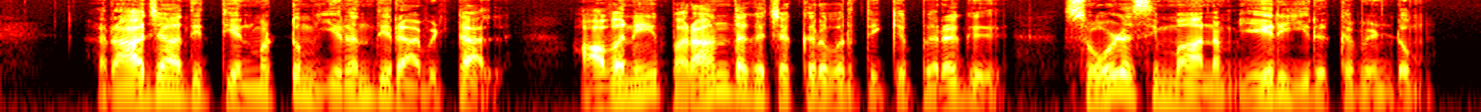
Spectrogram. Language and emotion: Tamil, neutral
